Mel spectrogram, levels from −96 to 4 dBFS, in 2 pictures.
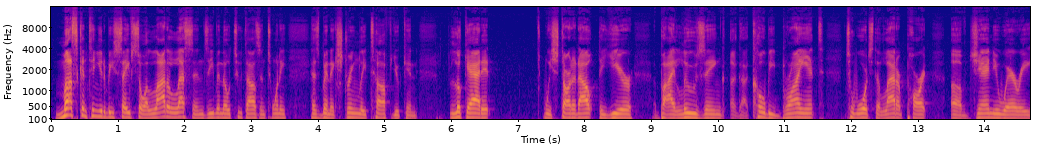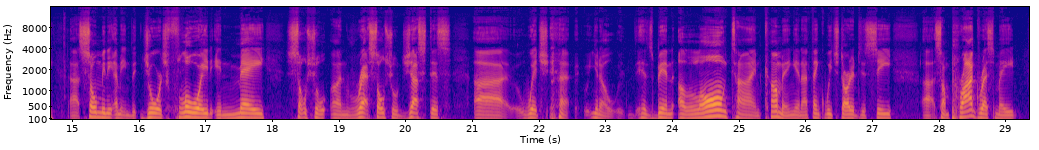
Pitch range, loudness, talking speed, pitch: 115-140 Hz, -29 LUFS, 145 wpm, 130 Hz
